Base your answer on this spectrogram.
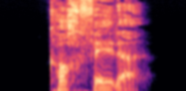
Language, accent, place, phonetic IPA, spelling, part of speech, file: German, Germany, Berlin, [ˈkɔxˌfɛldɐ], Kochfelder, noun, De-Kochfelder.ogg
- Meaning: nominative/accusative/genitive plural of Kochfeld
